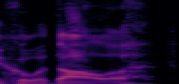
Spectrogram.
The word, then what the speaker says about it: Iguodala: Andre Iguodala. – Yep. – Yes, so we had some good years in there. They weren't great, but they were, like, I think at a time with Iguodala, they were, like, the worst team in Philadelphia.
